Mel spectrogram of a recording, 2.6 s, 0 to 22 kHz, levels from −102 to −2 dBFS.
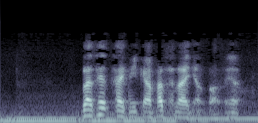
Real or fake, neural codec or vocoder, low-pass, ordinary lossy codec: fake; autoencoder, 48 kHz, 32 numbers a frame, DAC-VAE, trained on Japanese speech; 10.8 kHz; MP3, 32 kbps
